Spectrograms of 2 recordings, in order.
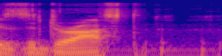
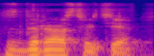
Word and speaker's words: Здравствуйте: small, tiny little details, like rolling your D, right? And not saying D. See, it's hard for me to do it when I go to speak Russian. Zdravstvуй, I can't pronounce Russian properly if I do that. My mind is even rebelling at the thought because it's learned the correct way to pronounce the words. So I don't say zdravstvуй. I can't even do it.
